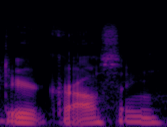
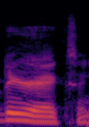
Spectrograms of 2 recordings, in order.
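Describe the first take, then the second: First: The second word is said as 'crossing'. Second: The second word is read literally as written. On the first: The speaker calls it right. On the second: The speaker calls it wrong.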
